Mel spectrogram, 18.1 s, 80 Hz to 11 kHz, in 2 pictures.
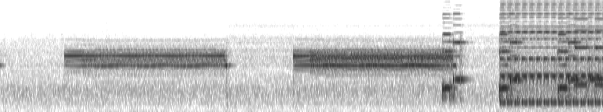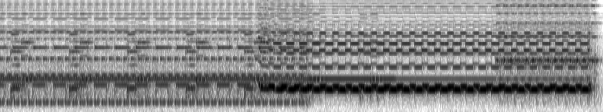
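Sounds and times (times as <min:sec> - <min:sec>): digital data tones: 0:07.5 - 0:14.7
music: 0:07.5 - 0:18.0.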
